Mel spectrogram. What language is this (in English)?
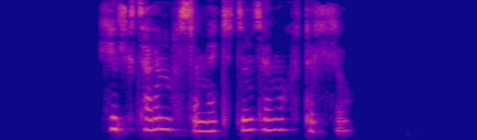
Mongolian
